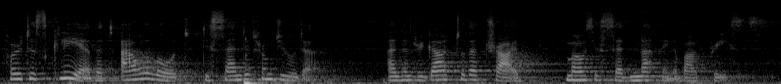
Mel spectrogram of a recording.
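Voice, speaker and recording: A woman speaks at a medium pitch with ordinary pitch variation. Audible room echo and noticeable background noise are present. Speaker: scripture reader. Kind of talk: reading aloud. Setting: church.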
